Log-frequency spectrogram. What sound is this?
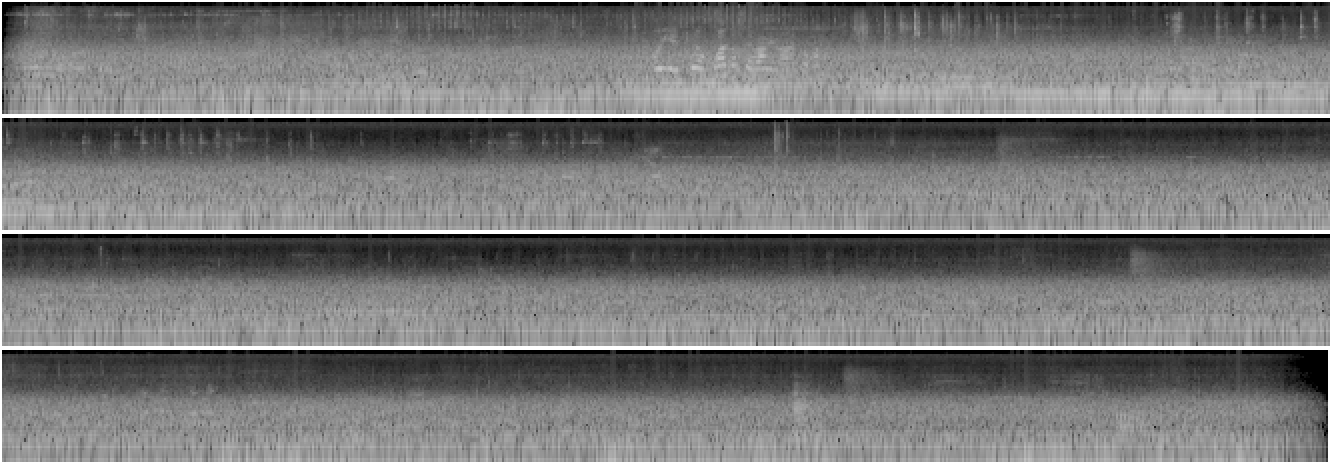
Ambience City Valencia
Ambience in Pont dels Serrans in Valencia, with light traffic and bikes
ambience, bikes, bridge, light, traffic, valencia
